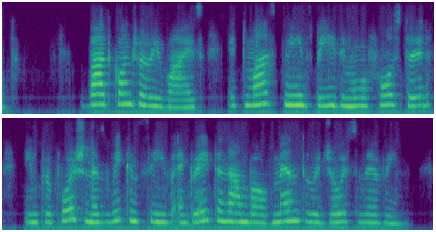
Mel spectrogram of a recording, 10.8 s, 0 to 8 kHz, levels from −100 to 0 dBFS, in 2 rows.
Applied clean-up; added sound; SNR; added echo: none; none; none; none.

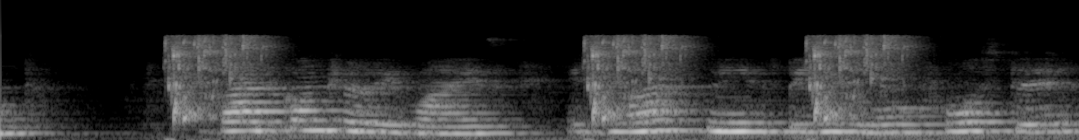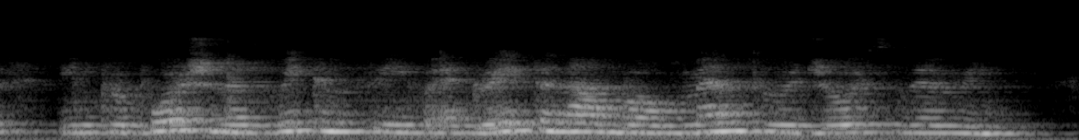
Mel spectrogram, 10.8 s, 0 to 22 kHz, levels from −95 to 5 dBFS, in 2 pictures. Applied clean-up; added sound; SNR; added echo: none; Sink (filling or washing) / Water / Splash, splatter; 7 dB; reverberation time 0.7 s.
